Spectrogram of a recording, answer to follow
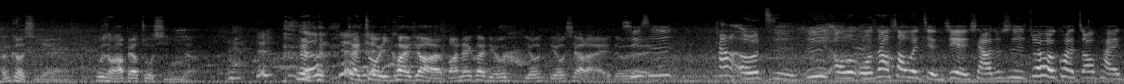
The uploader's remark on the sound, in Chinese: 錄音地點：台南 牽咖啡 Chen Coffee。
